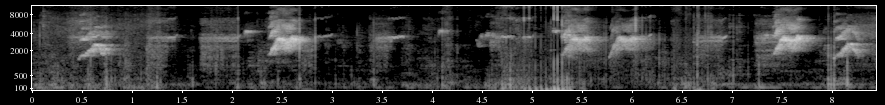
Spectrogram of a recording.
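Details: Cockatiel chicks make a run of rasping, upswept squawks and shorter chirps at irregular intervals, over low background rustling and a brief thump.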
